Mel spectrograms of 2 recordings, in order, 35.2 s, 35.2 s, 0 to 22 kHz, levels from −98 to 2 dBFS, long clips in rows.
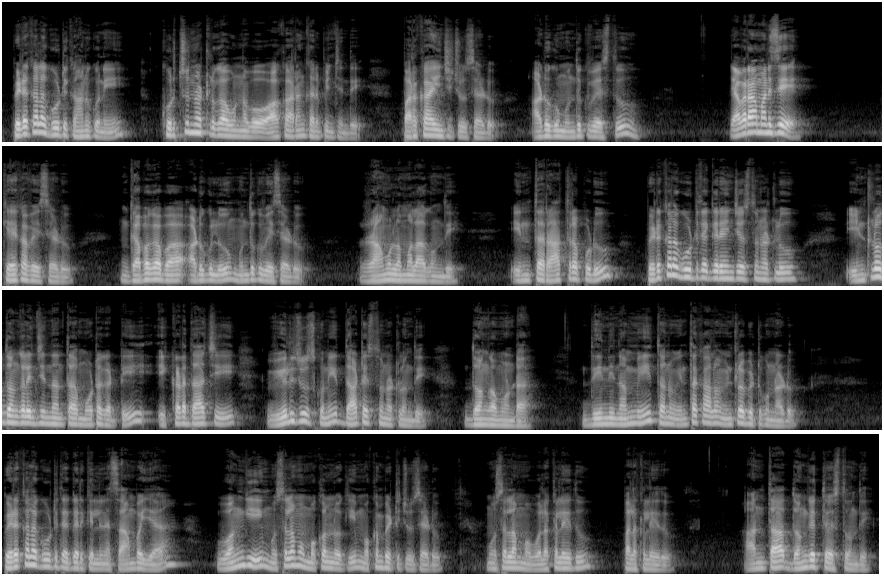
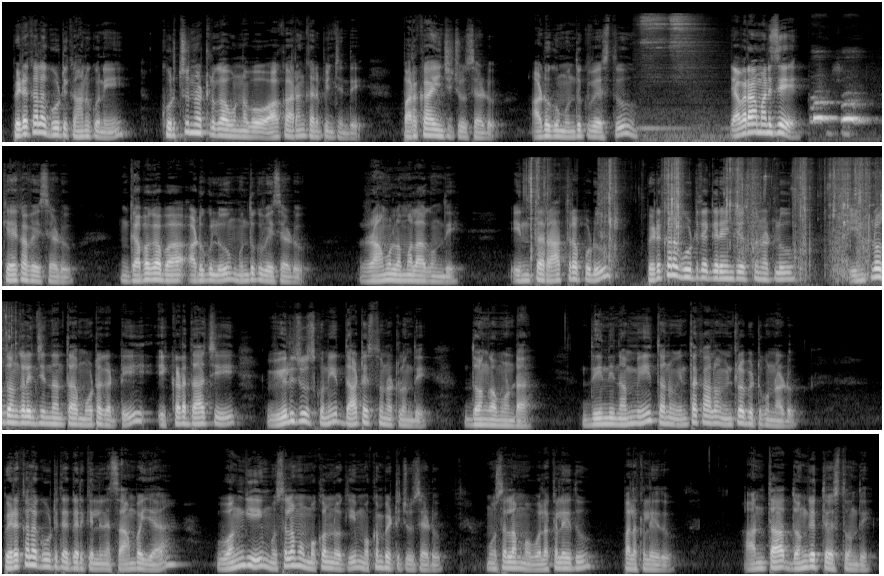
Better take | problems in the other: first | jangling keys; faint; from 6.5 to 7.5 s; peak 10 dB below the speech // dog barking; loud; at 8 s; peak 4 dB above the speech // footsteps; noticeable; from 14 to 18 s; peak 3 dB below the speech

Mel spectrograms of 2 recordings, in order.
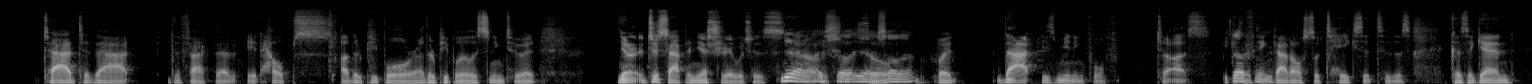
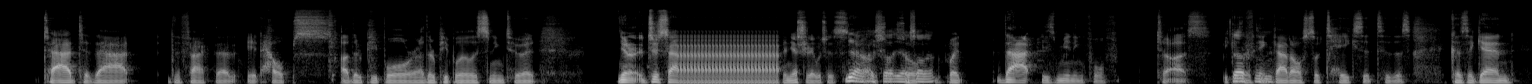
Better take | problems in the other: first | audio freezing; at 7 s for 1 s

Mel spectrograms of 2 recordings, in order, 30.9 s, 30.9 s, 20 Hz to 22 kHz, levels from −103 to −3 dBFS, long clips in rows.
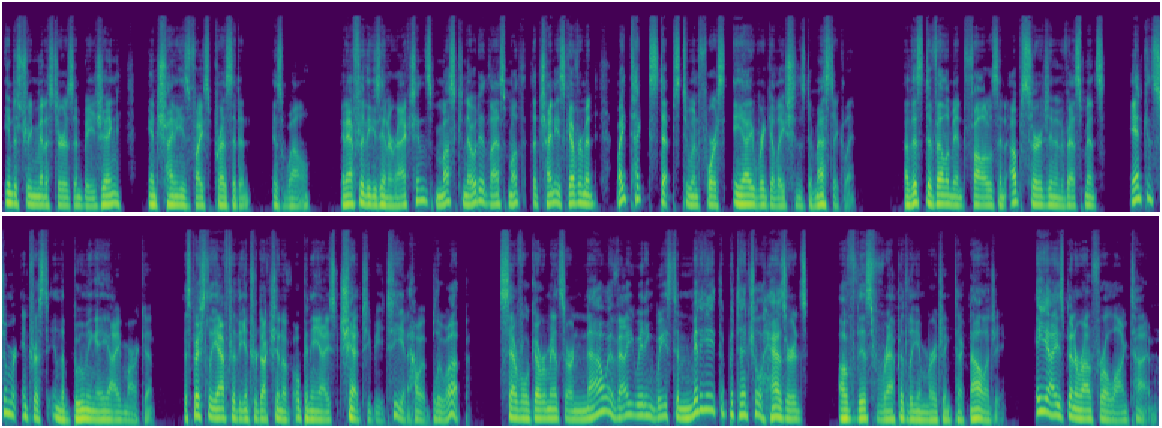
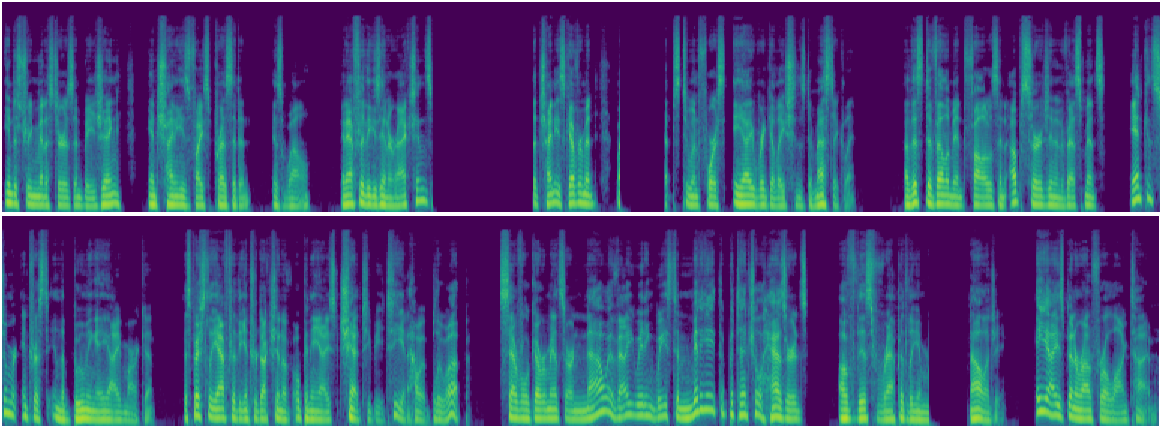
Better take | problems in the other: first | audio cutting out; at 5.5 s for 1.5 s, at 8 s for 0.5 s and at 28 s for 0.5 s

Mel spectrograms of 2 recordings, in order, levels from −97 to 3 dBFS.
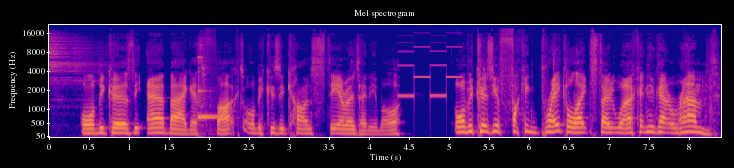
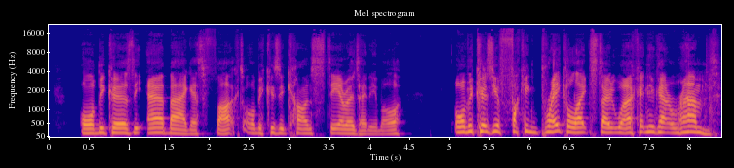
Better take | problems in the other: second | clattering dishes; faint; at the start; peak 15 dB below the speech // doorbell; noticeable; at 2 s; peak 6 dB below the speech // alarm; faint; at 4.5 s; peak 15 dB below the speech

